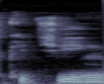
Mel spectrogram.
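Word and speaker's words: Keqing: know whatever also um somebody told me that you suppose that the q's you're supposed to pronounce it as che i don't know if they're telling the truth or not i look it up and it kind of sounds right so it's kiching and chichi oh i was saying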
